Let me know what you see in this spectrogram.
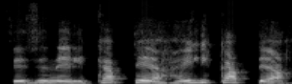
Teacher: así con la H, así como aspirada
